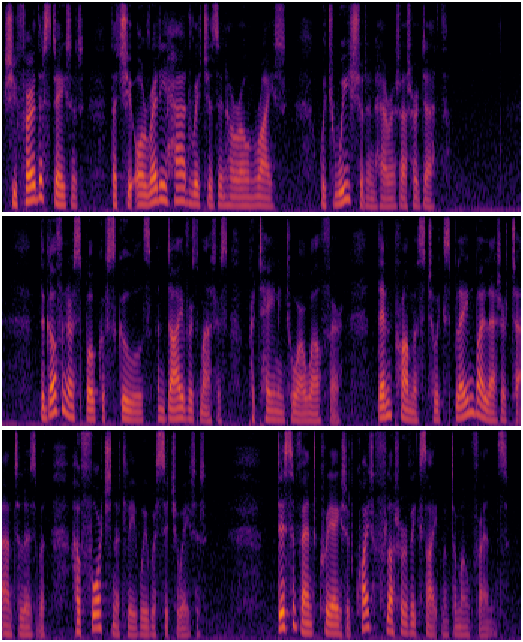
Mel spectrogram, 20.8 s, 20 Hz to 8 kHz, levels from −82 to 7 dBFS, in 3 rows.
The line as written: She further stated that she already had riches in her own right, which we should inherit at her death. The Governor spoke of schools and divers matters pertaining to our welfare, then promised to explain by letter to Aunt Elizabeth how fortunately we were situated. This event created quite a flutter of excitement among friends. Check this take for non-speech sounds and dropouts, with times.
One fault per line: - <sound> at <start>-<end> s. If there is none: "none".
none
